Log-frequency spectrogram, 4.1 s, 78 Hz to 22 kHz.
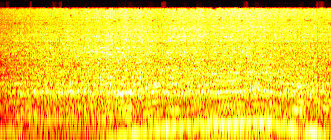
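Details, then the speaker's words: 2014 Chrysler 300 3.6, after repair of an oil pressure sensor engine-light fault: revved toward about 4,000 rpm, pitch climbs smoothly with no knocks or stumbles. Oil pressure holds and the engine light stays off. Normal revving. "there we go we got pressure when she press the gas all the way up perfect there's no engine light it looks good it's not blinking or anything"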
